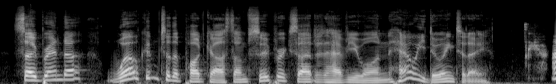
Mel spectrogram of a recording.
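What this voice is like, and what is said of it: Australian accent. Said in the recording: “loves your accent, and she wants to move to Australia ... you've got an accent”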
